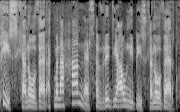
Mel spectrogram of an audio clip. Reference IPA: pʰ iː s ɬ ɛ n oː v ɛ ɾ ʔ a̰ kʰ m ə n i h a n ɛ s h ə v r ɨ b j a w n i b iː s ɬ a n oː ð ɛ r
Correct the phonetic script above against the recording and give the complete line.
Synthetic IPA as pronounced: pʰ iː s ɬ a n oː v ɛ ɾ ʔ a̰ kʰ m ə n a h a n ɛ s h ə v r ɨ d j a w n i b iː s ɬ a n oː v ɛ r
